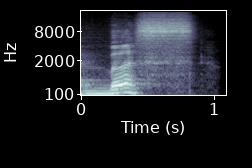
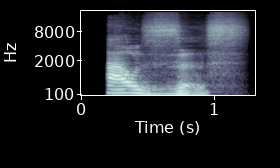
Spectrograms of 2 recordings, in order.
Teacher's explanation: Mas quando você coloca essas palavras no plural, esse S passa a ter um som de Z. Ele passa a ser vozeado.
